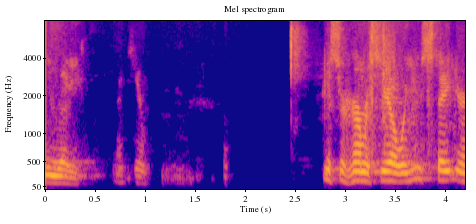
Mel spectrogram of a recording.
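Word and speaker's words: Hermosillo: may inquire when you're ready thank you mr hermeso will you state your name and spell it for the court ray h-e-r-m-o-s-i-l-l-o thank you what is your current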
